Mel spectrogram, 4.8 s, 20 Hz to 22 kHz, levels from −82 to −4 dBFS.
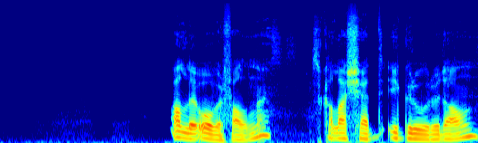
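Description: From start to finish, the speech carries Bluetooth LC3 compression damage, plainly audible. The upper spectrum has been stripped and refilled with synthetic noise. This gives a breathy, grainy edge. The sound points to 10 ms frames, which fits a likely 48 kbps LC3 link.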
